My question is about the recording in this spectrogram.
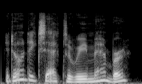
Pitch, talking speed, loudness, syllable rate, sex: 155 Hz, 170 wpm, -14 LUFS, 6.5 syllables/s, male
